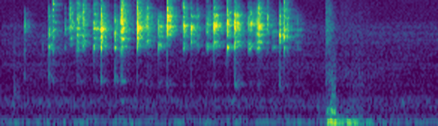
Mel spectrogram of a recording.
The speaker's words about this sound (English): Why don't you make me a strength roll? Strength. Okay.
